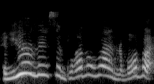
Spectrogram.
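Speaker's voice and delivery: high, eager voice of a fan friend; imitating Johnny. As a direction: play Johnny gushing over her. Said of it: "Johnny comes up and he goes".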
